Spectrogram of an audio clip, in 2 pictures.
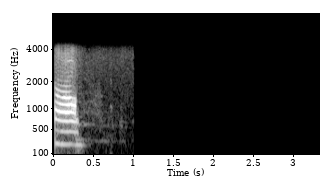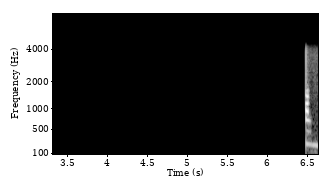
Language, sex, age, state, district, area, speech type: Kannada, female, 18-30, Karnataka, Davanagere, urban, conversation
